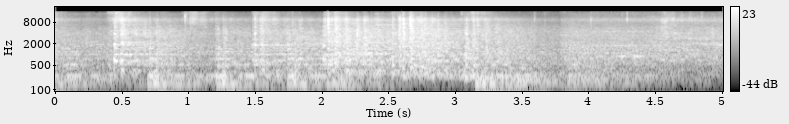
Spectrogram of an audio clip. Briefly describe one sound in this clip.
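Marching band drums beat in a quick rhythm.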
